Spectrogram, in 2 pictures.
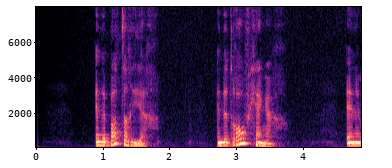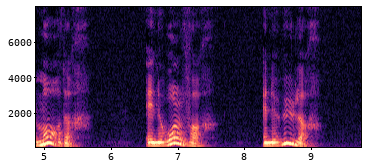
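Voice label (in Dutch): iemand die hard werkt, Limburgse gesproken woordenboeken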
